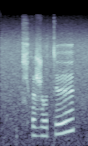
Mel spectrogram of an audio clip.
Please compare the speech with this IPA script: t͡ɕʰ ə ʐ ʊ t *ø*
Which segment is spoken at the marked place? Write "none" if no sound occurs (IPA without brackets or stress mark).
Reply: ø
